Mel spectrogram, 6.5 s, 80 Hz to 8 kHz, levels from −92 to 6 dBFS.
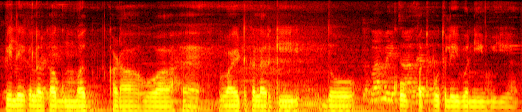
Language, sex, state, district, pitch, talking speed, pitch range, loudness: Hindi, male, Rajasthan, Jaipur, 100 Hz, 145 wpm, 95-100 Hz, -18 LUFS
